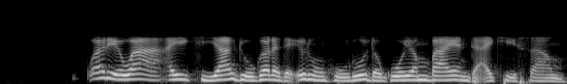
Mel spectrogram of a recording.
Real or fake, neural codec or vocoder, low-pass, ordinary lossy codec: real; none; 3.6 kHz; none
